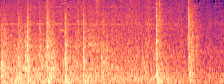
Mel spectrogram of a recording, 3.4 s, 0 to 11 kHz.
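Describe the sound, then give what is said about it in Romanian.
Train wagons rolling on wide-gauge rails: a steady low rumble punctuated by about six sharp, uneven clacks of wheels over track joints, with no voices. The wagons are very large, long and wide sleeping cars called 'Fulman', each holding over 100 people in two rows of beds. “Or fi ele lungi și late, dar merg de parcă stau.”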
